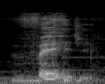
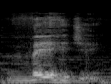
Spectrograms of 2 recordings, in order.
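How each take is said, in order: No difference in how they are said.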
